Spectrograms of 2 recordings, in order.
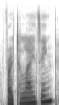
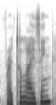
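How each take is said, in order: The two takes are said the same way.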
